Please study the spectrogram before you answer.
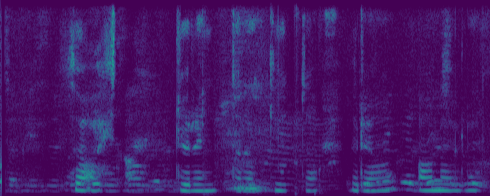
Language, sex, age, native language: Icelandic, female, 11, Icelandic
